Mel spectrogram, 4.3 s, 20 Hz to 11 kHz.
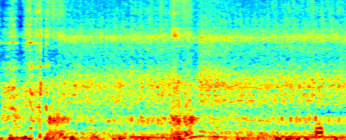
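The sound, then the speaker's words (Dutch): The 3.8-litre inline-six engine of a 60-year-old Jaguar, fed by three SU carburettors, cranks and fires up, then settles into a steady, rumbling idle, with a broad mechanical hum filling the whole clip. “En die 3,8 liter 6 ah. in lijnmotor. Laat even horen.”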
